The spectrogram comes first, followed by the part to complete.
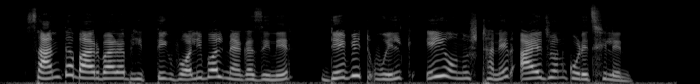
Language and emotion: Bengali, neutral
